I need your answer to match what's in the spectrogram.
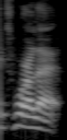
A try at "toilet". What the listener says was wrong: Toilet? There's no W in there.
